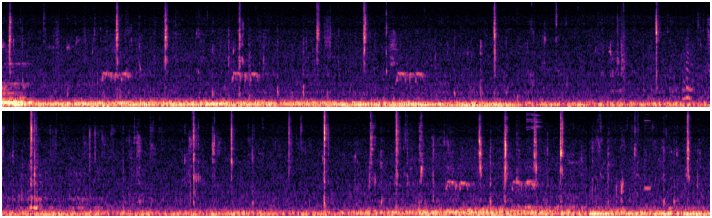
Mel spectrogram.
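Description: A person chewing and biting pieces of fried snake by mouth, with crunches and sharp clicks scattered throughout, over a low rumble. Faint short bird chirps come in now and then.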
